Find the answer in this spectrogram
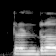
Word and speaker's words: tundra: हमारा second last है टेंड्रा ecosystem शुरू करने वाले हैं। वैसे टंड्रा भी पढ़ते हैं और जल्दी-जल्दी से हम टेंड्रा पढ़ते हैं। तो यदि टंड्रा इकोसिस्टम पढ़ते हैं हम फिर हम फिर सही प्रोनाउंस करते हैं।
